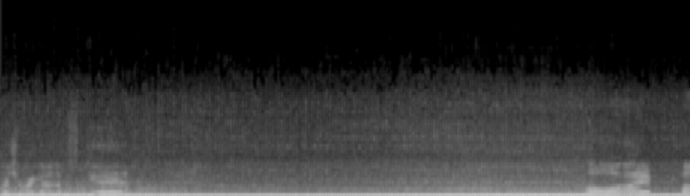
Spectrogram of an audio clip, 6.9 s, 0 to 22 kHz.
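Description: Rebuilt Mitsubishi Evo 8 engine idling steadily just after its first start, a loud continuous low drone that runs throughout, with a voice talking over it at the start and again near the end.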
